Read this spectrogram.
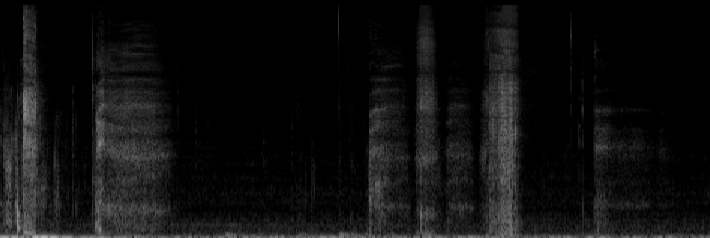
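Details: Stifle sneeze fit: about five muffled, held-in sneezes, each a short choked burst of air through the nose with quiet breaths between, suppressed so no one in the next room hears.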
